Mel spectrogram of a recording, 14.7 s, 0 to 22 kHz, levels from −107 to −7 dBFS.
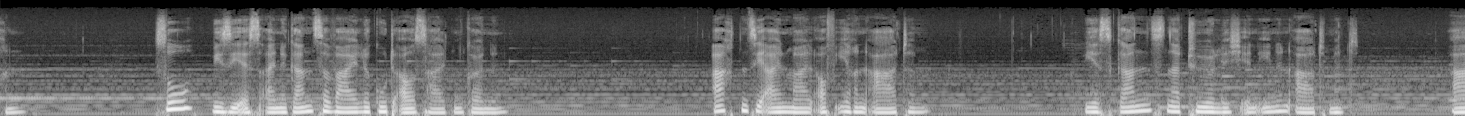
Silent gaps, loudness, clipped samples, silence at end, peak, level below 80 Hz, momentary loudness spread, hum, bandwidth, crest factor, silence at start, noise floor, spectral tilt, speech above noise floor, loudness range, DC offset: none; -21 LUFS; under 0.1%; 0 s; -6 dBFS; -44 dBFS; 22 LU; none; 14 kHz; 16 dB; 0 s; -45 dBFS; -6 dB/octave; 25 dB; 6 LU; under 0.1%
